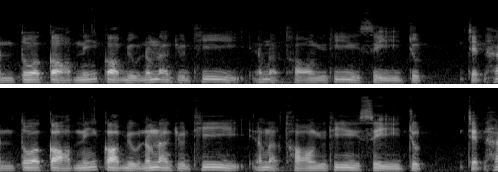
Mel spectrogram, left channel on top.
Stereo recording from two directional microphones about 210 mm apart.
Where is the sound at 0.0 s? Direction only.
15° right (ahead or behind); by 4.2 s 30° right (ahead or behind).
